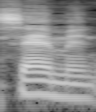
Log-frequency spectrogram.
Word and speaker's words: salmon: Um, a thing I have a much harder time telling my loved ones and family members about is that the L and salmon is silent.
